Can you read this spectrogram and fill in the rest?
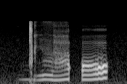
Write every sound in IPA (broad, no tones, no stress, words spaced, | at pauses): ɡ͡ǀi̤ða̤ ʔɔ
